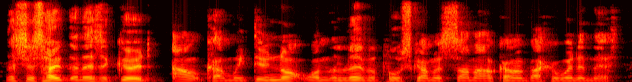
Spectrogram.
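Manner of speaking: ordinary talk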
